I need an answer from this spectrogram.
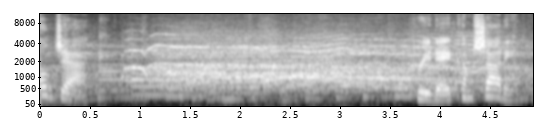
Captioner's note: audience cheers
